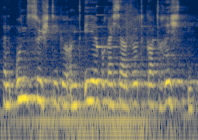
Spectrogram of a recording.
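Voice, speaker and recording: An actress playing a fervent young novice nun in a TV drama, solemnly reciting as if in prayer. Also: female voice, a little high, steady tone, normal speed, natural voice. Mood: solemn, stern. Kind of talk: TV drama acting. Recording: echoey church reverb, music behind.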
